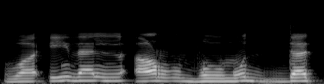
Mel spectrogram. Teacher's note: ارض را کے بعد واد ہے مخرج کا خیال رکھتے ہوئے پڑھیں گے اور دونوں آوازیں ارض موٹی ادا کی جائیں گی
